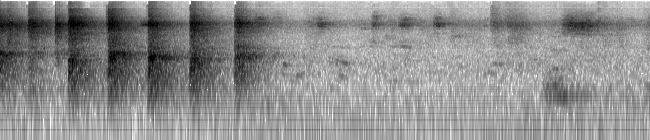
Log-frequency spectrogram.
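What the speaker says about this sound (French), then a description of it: "On applaudit pour nous-mêmes." A short burst of clapping, around seven quick claps that fade out, followed by quiet room noise and a faint voice, from children at a karate class.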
